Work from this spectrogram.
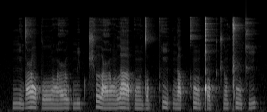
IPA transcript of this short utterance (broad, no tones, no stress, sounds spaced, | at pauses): ŋ ĩ d ʕ ɔ p lː ɔ̃ ʕ u ʔ m i p t͡ʃʰ ɤ ʕ ɔ̃ l a p õ d ɔ kʷ pʰ ĩ p ŋ a p kʰ õ ǃ ɔ kʷ t͡ʃ õ ǁ ũ kʰ i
